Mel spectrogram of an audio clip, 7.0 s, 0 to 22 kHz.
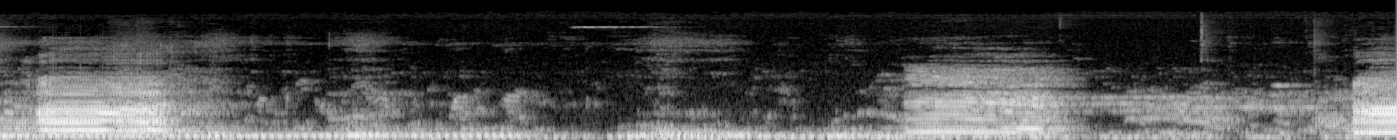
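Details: Water buffalo lowing at the Purwakarta livestock market, Indonesia, Monday 21 November 2022, during loading and unloading: two brief, loud moos about four seconds apart, a third beginning at the end, over a steady low engine-like hum.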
